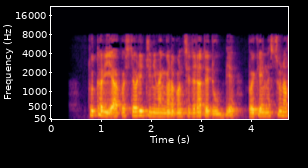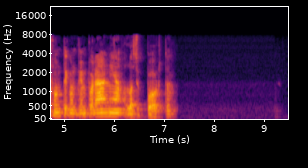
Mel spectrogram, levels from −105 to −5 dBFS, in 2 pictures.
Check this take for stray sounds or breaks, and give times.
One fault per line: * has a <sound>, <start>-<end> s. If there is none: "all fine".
all fine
